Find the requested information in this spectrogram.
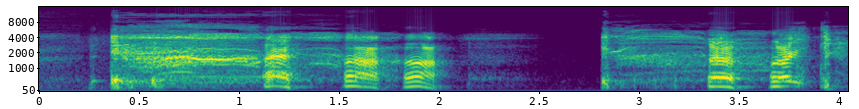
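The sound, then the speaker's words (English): Gasping, wheezy breaths from a man running out of breath, a run of raspy voiced bursts and cough-like heaves in quick succession, a brief pause, then several more loud rasping gasps. “Oh, God, I'm running out of breath, yeah? I'm running out of breath trying to shoot him.”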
